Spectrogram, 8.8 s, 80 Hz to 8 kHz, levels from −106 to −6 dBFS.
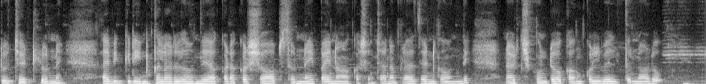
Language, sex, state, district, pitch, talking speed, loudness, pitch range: Telugu, female, Andhra Pradesh, Visakhapatnam, 175 Hz, 150 wpm, -15 LUFS, 170-180 Hz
